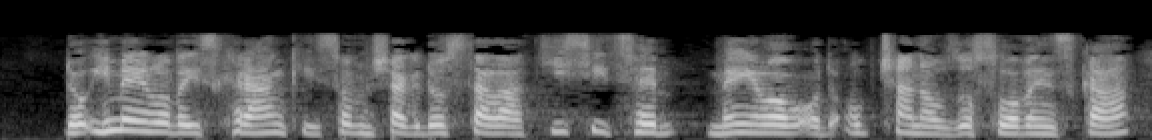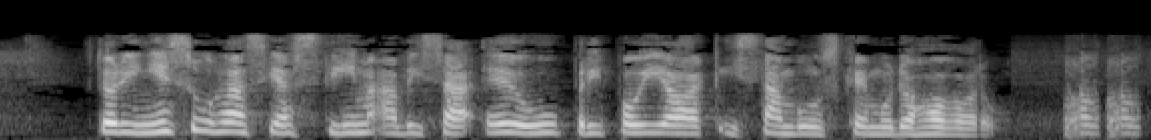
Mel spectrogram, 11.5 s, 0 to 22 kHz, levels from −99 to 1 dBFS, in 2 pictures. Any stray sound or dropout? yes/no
yes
